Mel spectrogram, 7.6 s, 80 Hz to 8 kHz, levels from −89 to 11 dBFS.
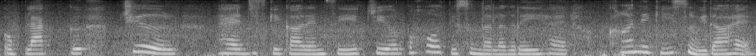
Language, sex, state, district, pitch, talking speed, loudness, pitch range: Hindi, female, Haryana, Rohtak, 225 Hz, 145 wpm, -16 LUFS, 215-250 Hz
